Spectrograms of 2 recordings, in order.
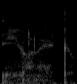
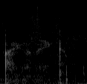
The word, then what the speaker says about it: iUNIK: you say it so I thought it would be like iic but it's it's I unic and this is an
